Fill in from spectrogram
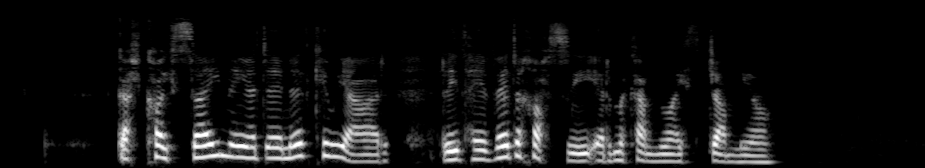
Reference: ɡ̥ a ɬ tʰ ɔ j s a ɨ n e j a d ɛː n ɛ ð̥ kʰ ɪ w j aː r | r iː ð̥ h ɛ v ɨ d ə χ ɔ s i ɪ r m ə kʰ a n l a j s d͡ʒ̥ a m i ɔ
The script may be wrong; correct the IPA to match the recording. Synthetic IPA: ɡ̥ a ɬ kʰ ɔ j s a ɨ n e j a d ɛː n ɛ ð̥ kʰ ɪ w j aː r | r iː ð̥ h ɛ v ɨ d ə χ ɔ s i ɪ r m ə kʰ a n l a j θ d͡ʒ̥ a m j ɔ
